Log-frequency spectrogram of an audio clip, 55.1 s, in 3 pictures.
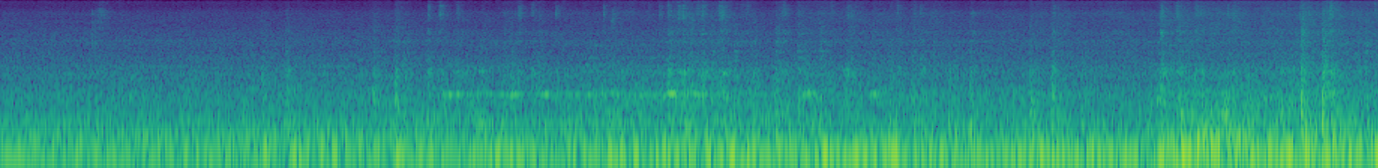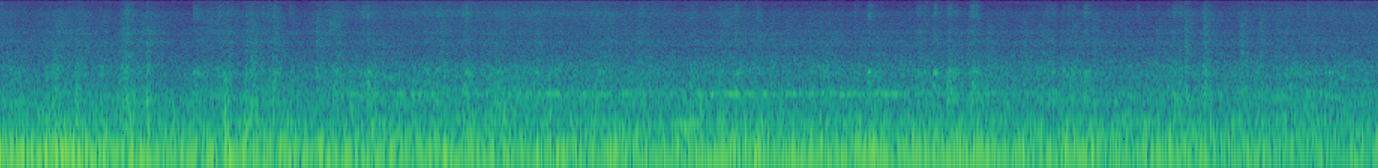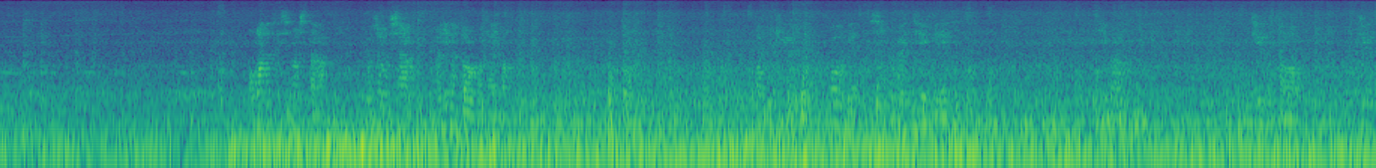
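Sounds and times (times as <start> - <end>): train wheels rumbling on rail: 0.0 - 55.0
clacks over rail joints: 17.2 - 23.4, 29.8 - 35.3.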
